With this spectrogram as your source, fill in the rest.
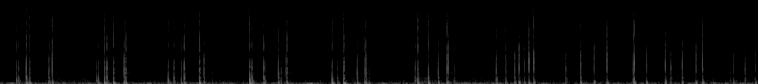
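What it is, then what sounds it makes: Plastic container lid tapped with fingernails. Long red nails tap a green plastic container lid in a quick, uneven series of sharp clicky taps. Each tap is brief and bright and stops dead with no ring, over a quiet low rumble.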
